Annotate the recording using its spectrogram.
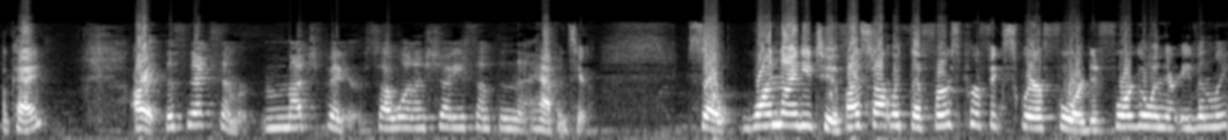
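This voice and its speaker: A woman speaks loudly and fairly quickly at a high pitch with ordinary pitch variation, over noticeable background noise. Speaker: math teacher. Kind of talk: classroom lesson. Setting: classroom. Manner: projecting voice.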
